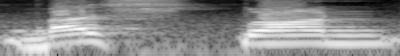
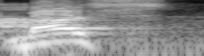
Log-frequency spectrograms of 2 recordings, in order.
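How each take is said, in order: First: The word ends with an n sound. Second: The word ends on a vowel, without n. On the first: The reader goes on without stopping. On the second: The reader stops on this word.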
